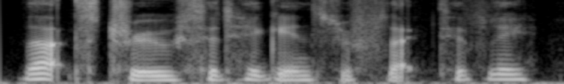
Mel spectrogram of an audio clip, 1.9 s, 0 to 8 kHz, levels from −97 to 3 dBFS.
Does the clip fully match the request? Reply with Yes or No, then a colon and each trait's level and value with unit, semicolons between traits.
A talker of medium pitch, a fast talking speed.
No: medium, 165 Hz; average, 160 wpm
